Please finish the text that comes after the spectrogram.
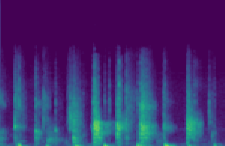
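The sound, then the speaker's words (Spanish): A short burst of applause: several hands clapping in quick, uneven bursts of sharp, bright slaps, moderately loud, with no voices over it. “Y esto se merece un grandísimo aplauso. Así que, aplausos.”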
